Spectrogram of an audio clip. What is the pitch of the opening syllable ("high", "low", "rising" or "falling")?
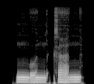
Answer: low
